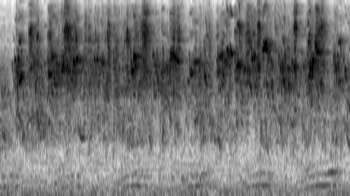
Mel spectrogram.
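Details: Mating budgerigars singing as a group, a steady wall of shrill twittering and scratchy chirps with quick rises and falls, loudness surging roughly every second.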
